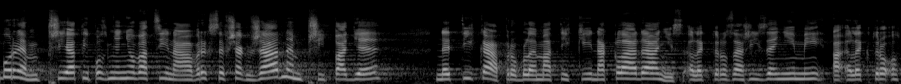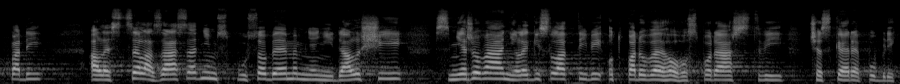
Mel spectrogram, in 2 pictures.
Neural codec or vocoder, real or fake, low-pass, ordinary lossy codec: none; real; 14.4 kHz; MP3, 96 kbps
